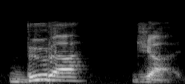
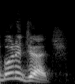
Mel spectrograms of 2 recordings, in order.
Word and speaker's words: Buttigieg: to settle on the DMZ style guide for pronunciation. I think we've settled Buddha Judge. I'm going Buddha Judge. Buddha Judge.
